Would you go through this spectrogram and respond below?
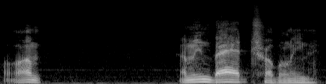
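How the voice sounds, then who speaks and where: Halting, simple rural American drifter. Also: male voice, on the low side, creaky, no room sound. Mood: resigned. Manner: halting, artless, pleading. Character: simple, poor, frightened drifter wrongly accused. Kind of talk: old-time radio western acting. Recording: vintage radio drama recording.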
